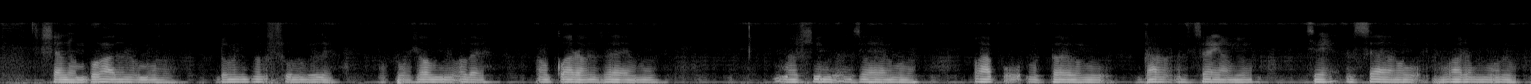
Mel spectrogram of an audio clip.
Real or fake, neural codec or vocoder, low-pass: fake; codec, 16 kHz in and 24 kHz out, 0.6 kbps, FireRedTTS-2 codec; 7.2 kHz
